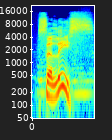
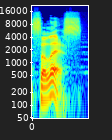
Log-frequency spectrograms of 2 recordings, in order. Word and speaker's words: Celes: her name is pronounced Celes, not Celes. So, I don't know. It looks like it says Celeste because if you just stick a T-E on it, it says Celeste, right?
